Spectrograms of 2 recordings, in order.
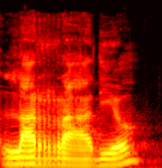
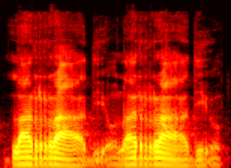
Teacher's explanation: a very strong R at the beginning of words is typical of a Sicilian accent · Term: stronger R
